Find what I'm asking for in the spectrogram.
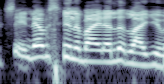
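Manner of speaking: ordinary delivery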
